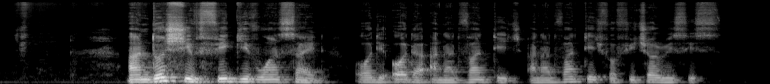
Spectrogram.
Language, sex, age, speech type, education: Nigerian Pidgin, female, 30-45, spontaneous, tertiary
